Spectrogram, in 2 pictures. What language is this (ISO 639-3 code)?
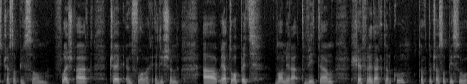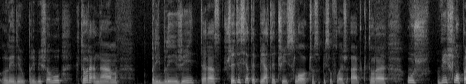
slk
